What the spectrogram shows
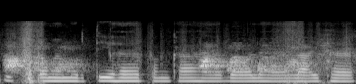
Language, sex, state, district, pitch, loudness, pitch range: Hindi, male, Chandigarh, Chandigarh, 150 Hz, -16 LUFS, 150-155 Hz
